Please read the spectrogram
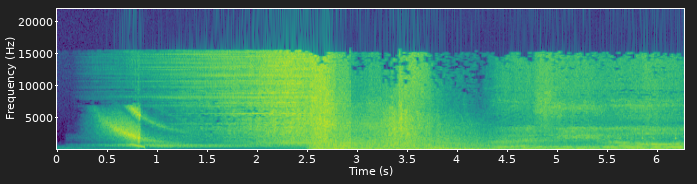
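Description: Title-sequence sound effects: a falling whistling swoosh about a second in, then a sudden loud, deep hit at about two and a half seconds that carries on as a sustained noisy swell. Music tones come in over it near the end.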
